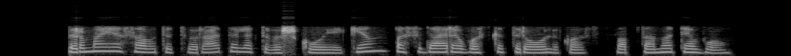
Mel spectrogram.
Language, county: Lithuanian, Šiauliai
